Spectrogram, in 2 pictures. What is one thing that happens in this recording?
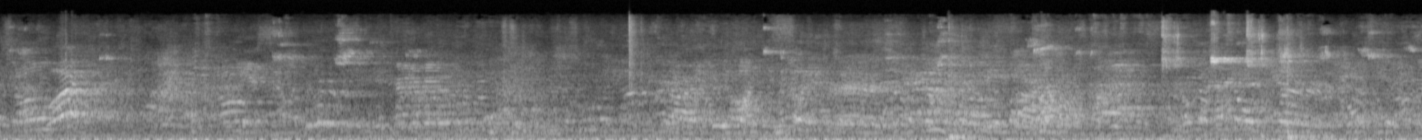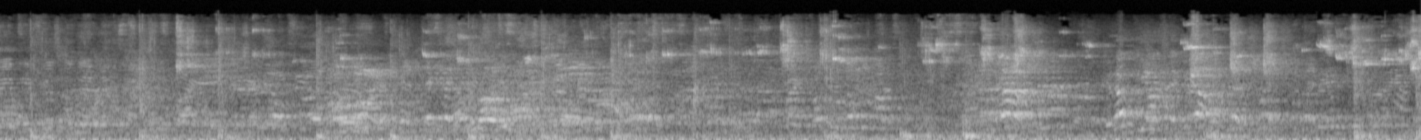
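Spectators in the stands chatter and call out.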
